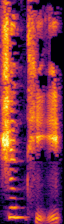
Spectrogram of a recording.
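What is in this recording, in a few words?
"shen1ti3", Chinese; shēntǐ; 身体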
